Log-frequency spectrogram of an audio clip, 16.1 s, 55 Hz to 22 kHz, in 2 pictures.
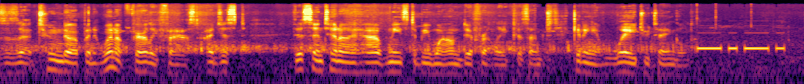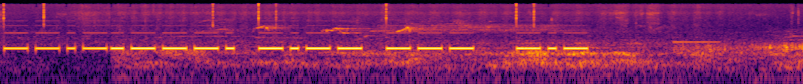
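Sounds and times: short steady tone: 7.0s - 13.9s
morse code tone: 7.0s - 14.0s.

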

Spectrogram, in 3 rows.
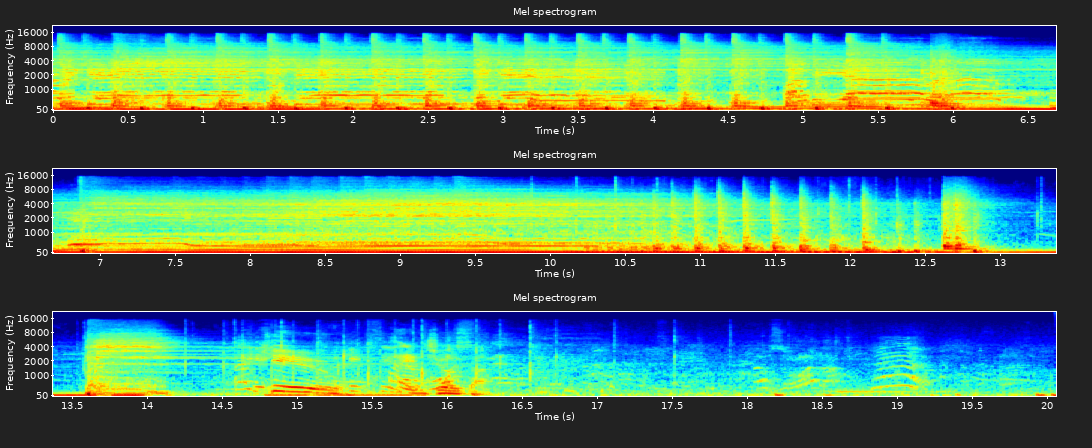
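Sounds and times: rock band playing: 0.0s - 15.8s.

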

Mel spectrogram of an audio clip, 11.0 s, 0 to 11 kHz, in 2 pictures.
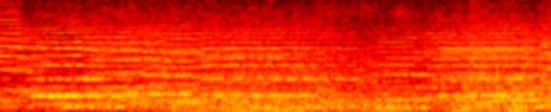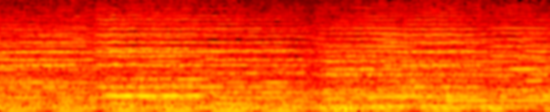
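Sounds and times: string orchestra playing: 0.0s - 11.0s.

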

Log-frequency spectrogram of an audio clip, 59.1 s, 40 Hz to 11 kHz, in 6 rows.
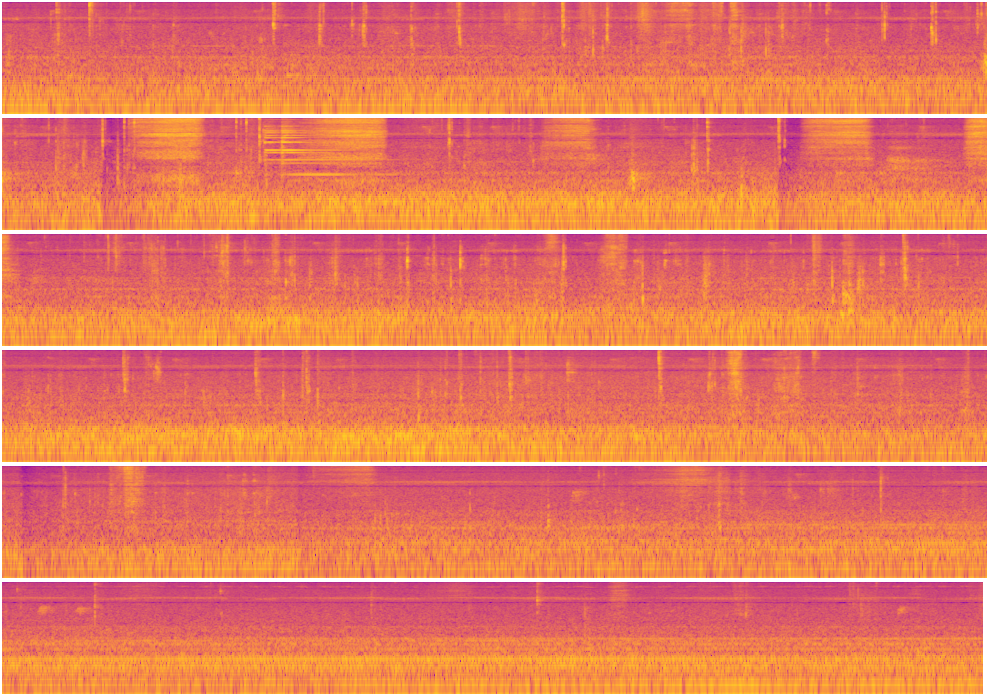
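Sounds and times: steady low rumble: 0.0s - 59.0s
man chewing food: 0.2s - 51.7s
ringing bell ding: 12.4s - 14.0s.

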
